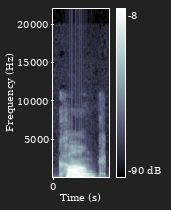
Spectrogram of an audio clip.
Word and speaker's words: conch: It is conch. No the fuck it's not. Are you fucking with me? How do you pronounce conch? All right, are you ready, chat? What? Are you ready, chat? Conk.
